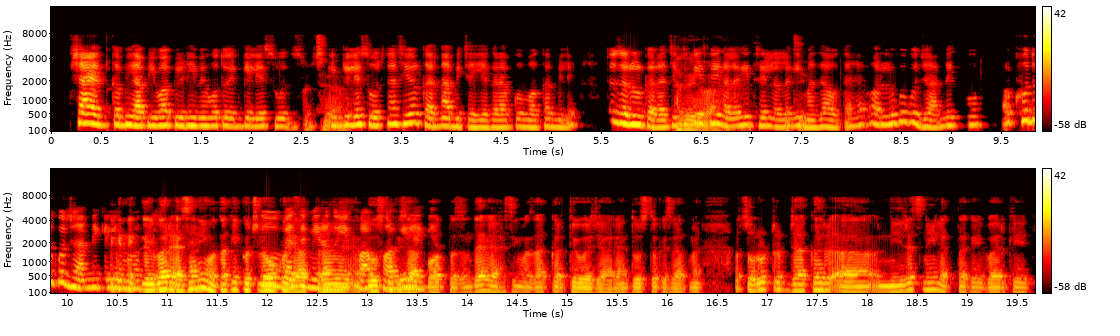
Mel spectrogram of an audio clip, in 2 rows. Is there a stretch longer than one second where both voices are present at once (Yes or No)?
Yes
